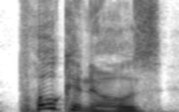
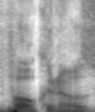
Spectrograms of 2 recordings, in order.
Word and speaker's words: Poconos: Could be a lot of Poconos, like poking a nose. Is that how it's spelled? I don't even know. Poconos. Apparently, according to Poconos. According to Poconos, you think that's what it is? It's not the Poconos. It's got to be the Poconos. Maybe the S is silent. Has to be, I think.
